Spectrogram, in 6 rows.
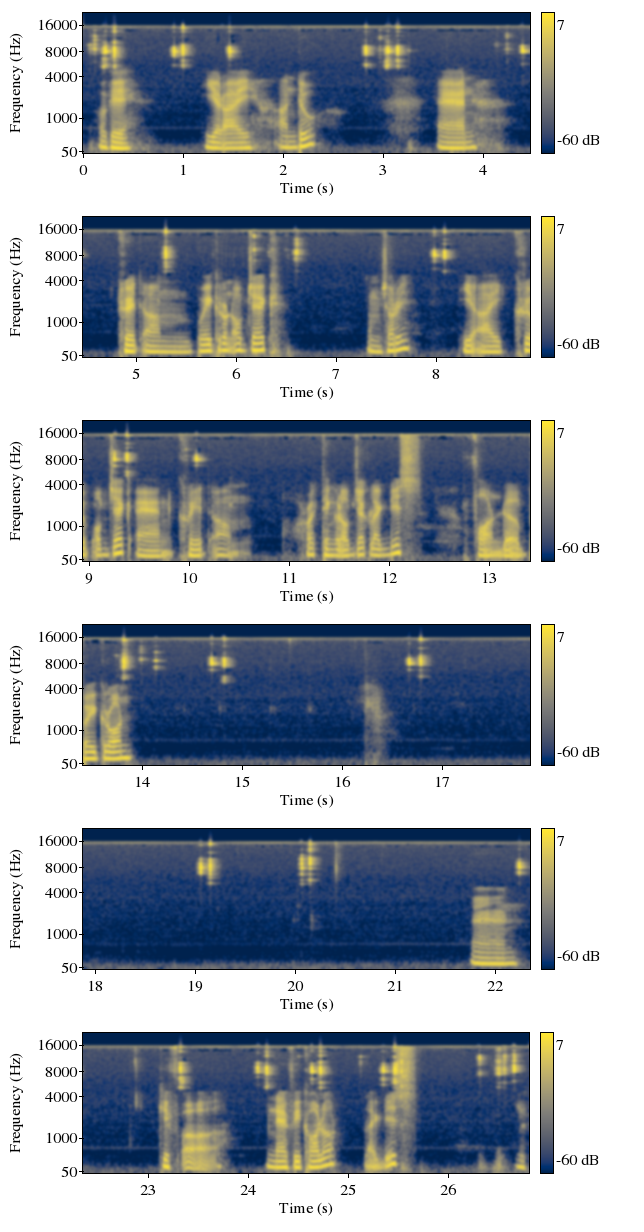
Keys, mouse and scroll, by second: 0.2 ctrl+click, 0.9 click, 1.4-2.9 drag, 3.0 ctrl+click, 3.4 ctrl+scroll down 2, 4.4-5.4 ctrl+drag, 6.1 ctrl+g, 8.0 click, 9.2 click, 10.0-13.9 ctrl+drag, 14.7 click, 16.7 click, 19.0 click, 19.5 middle click, 20.0 right click, 22.2-23.5 drag, 24.1 click, 24.6 click, 25.3 ctrl+click, 26.2 ctrl+shift+f.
